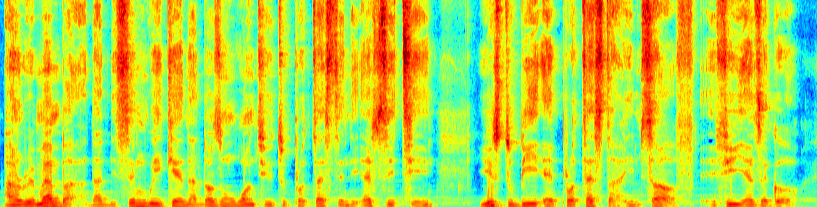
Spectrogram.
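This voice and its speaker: A man's voice: fairly low pitch, expressive, normal speed, mellow. A man with a Nigerian accent delivering opinionated political commentary, emphatic and exhorting, often posing rhetorical questions. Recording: music behind the voice. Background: background music.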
